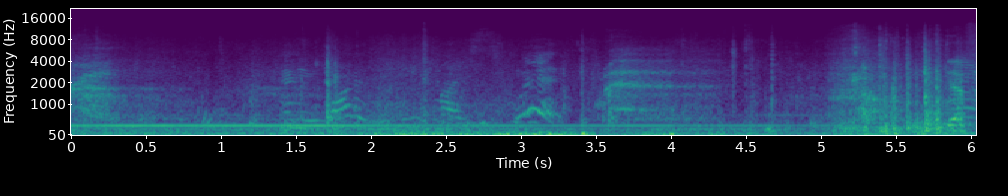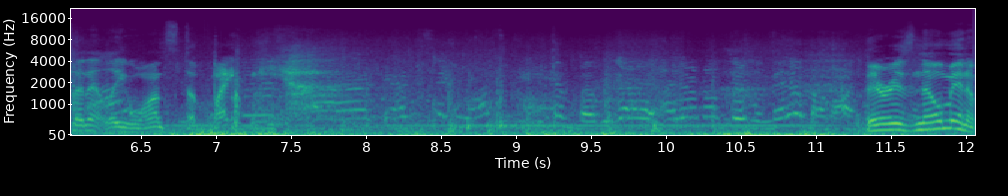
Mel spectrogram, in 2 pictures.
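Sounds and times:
low wind rumble: 0.0s - 12.0s
steady hum: 0.0s - 12.0s.

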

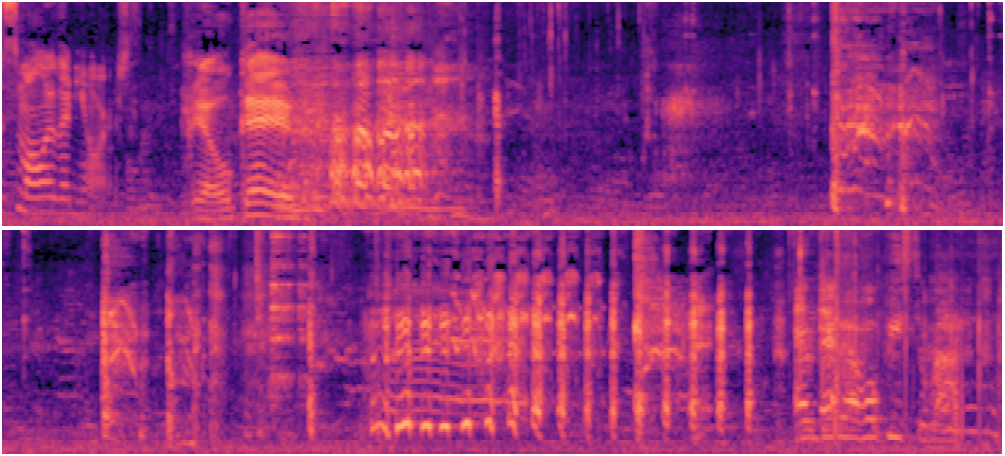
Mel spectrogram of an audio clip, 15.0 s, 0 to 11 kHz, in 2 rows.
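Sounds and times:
people laughing: 2.1s - 3.9s, 10.1s - 13.6s
people talking: 6.3s - 15.0s.

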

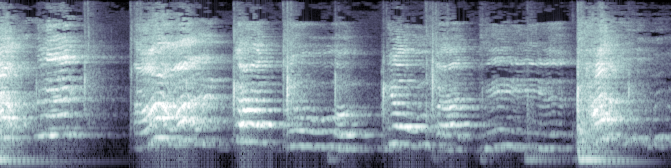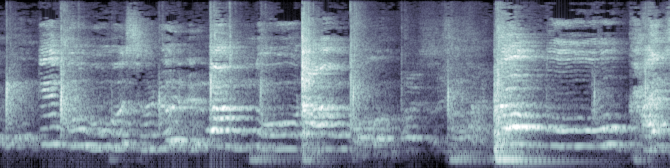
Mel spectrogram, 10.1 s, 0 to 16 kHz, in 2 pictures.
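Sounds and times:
woman singing: 0.0s - 10.0s.

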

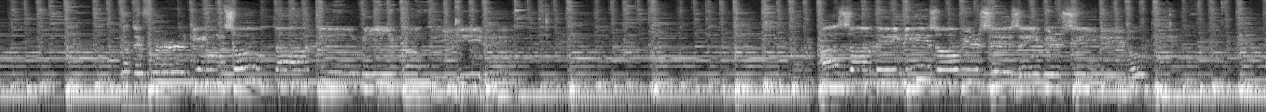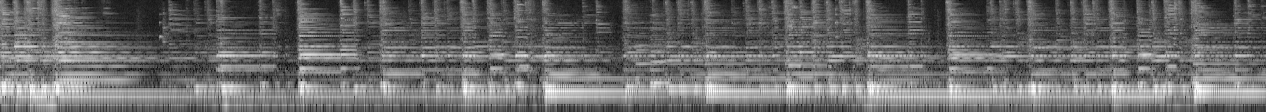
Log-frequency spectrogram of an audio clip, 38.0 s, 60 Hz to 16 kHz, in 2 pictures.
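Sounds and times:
strummed acoustic guitars: 0.0s - 37.9s
man singing: 1.6s - 8.2s, 12.2s - 18.2s.

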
